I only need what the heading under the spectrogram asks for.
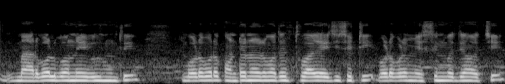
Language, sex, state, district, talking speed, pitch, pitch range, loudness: Odia, male, Odisha, Malkangiri, 190 wpm, 180 Hz, 175-185 Hz, -13 LUFS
